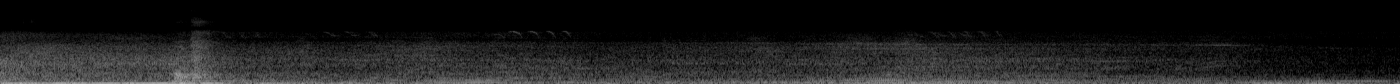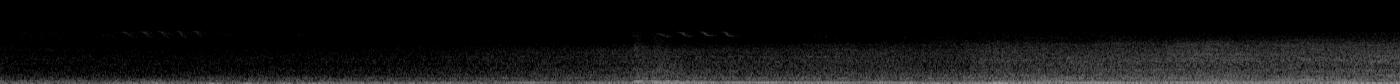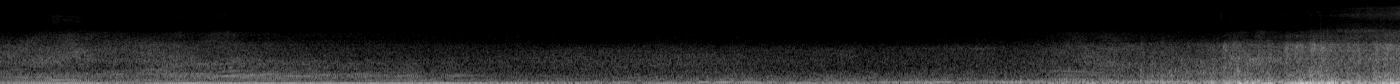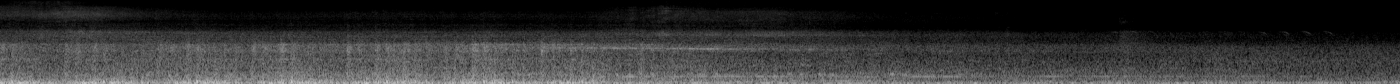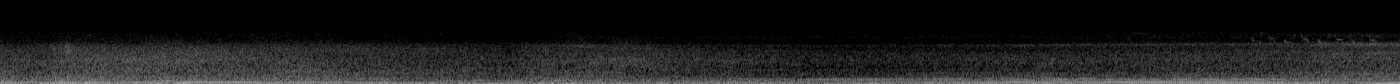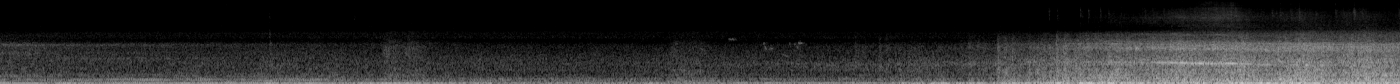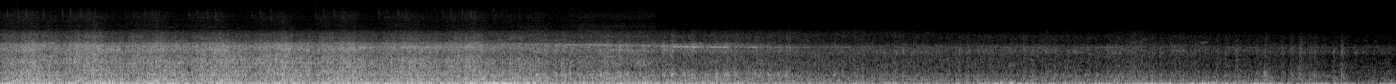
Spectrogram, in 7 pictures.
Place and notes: Birdsong sound, Cicadas sound, Traffic Sound, Trains traveling through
